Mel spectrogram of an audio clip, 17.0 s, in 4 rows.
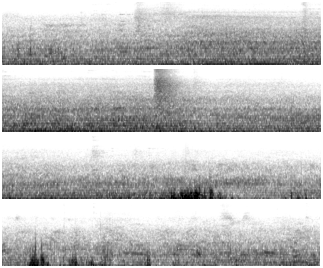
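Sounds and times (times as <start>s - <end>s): short sharp hiss: 6.3s - 6.8s.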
